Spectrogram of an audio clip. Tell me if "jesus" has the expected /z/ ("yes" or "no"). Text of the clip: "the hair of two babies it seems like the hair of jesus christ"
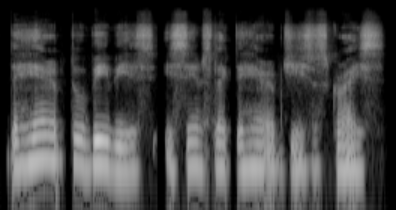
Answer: no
